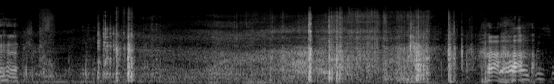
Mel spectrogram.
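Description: A skateboard clacks sharply against concrete.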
